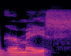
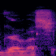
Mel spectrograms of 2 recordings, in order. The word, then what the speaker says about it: Grimace: my thing laughs yes Dairy is upset about gurmace instead of Grimace uh I mean he he has some unusual pronunciations of a few things but he's my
